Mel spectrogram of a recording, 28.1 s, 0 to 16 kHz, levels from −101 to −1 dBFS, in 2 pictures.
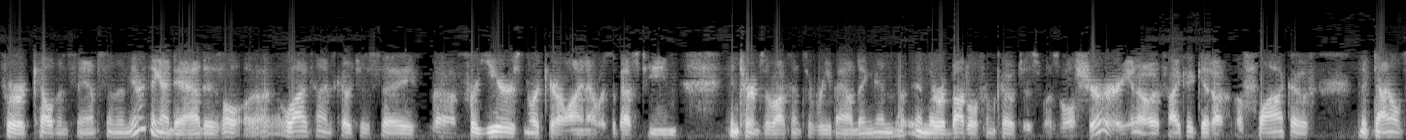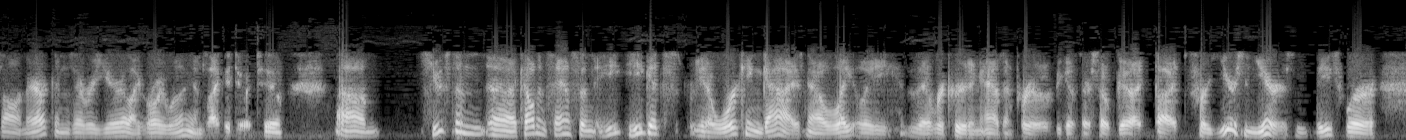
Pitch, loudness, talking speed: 110 Hz, -21 LUFS, 190 wpm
